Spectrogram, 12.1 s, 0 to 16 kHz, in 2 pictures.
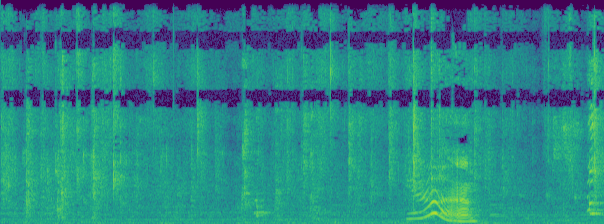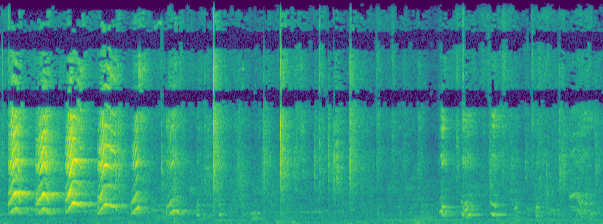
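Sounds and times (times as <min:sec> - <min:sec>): dog whimpering: 0:02.4 - 0:02.9, 0:05.8 - 0:08.6, 0:10.3 - 0:12.0.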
